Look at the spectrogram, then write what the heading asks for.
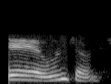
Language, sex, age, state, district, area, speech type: Nepali, female, 60+, West Bengal, Kalimpong, rural, conversation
